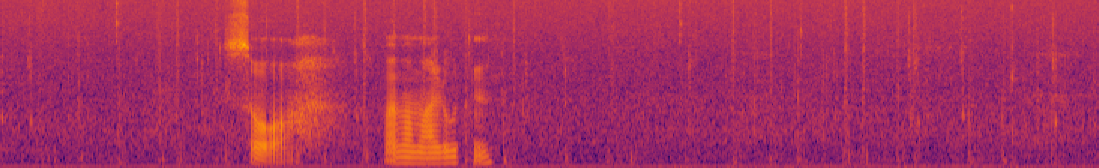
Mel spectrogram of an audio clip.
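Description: Footsteps tap on hard concrete at a steady walking pace.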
